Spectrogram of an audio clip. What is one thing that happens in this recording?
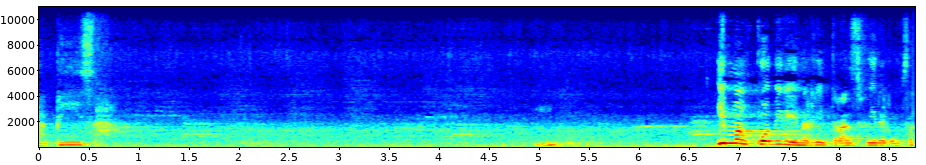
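A woman speaks calmly and close to a microphone, with pauses.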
